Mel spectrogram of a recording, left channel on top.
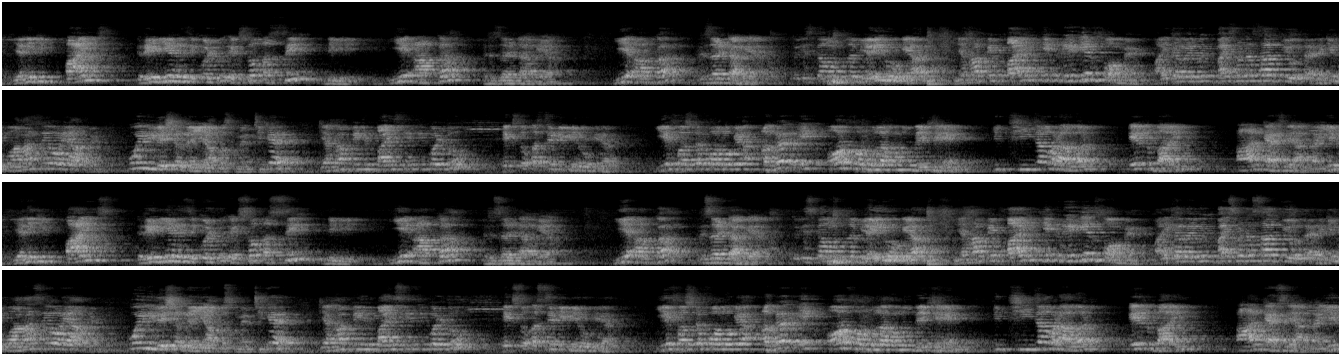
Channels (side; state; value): both; normal; correlation 0.40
